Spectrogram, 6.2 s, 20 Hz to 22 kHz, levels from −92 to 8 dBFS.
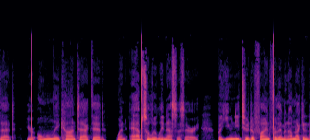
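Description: Sharp snaps at 0.63 s, just before "only contacted when", at 2.83 s, right after it, and at 5.47 s, after "you need to", are a file header played as audio. Joined WAV pieces kept their headers, so the header bytes play as samples. Unlike clipping, each snap appears at a piece boundary regardless of the speech level.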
